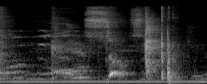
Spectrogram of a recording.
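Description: Faint, indistinct voice sounds over a steady low hum, with a couple of sharp taps about one and a half seconds in.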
